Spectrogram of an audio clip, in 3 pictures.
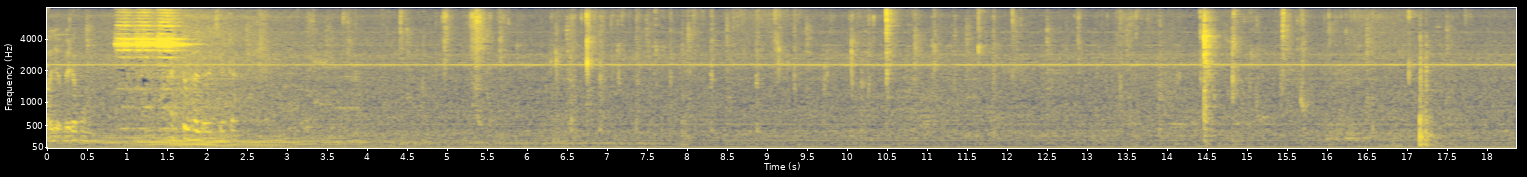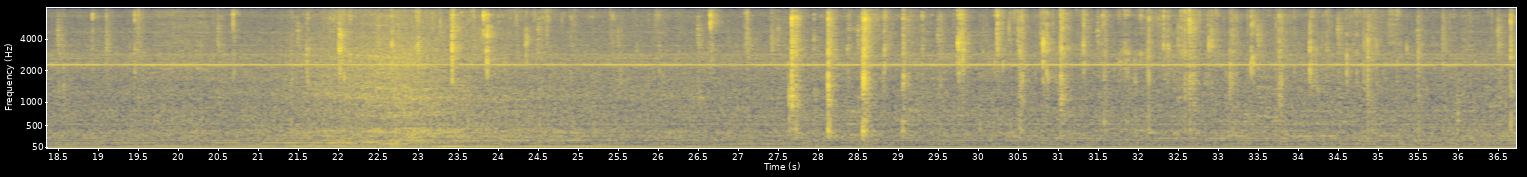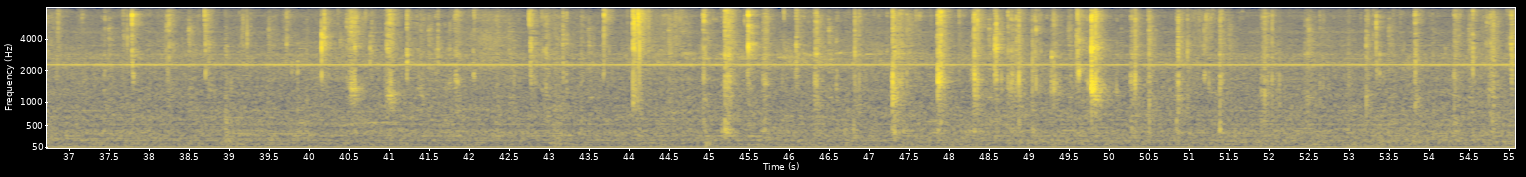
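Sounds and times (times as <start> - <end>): steady high-pitched tone: 0.7 - 4.1
chewing with mouth clicks: 2.5 - 55.0.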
